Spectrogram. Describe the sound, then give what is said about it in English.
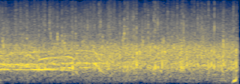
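An audience applauds steadily throughout, a dense, even wash of many hands clapping at a fairly loud level with no pauses. “You want the truth this morning? Give them a hand again if you would.”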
